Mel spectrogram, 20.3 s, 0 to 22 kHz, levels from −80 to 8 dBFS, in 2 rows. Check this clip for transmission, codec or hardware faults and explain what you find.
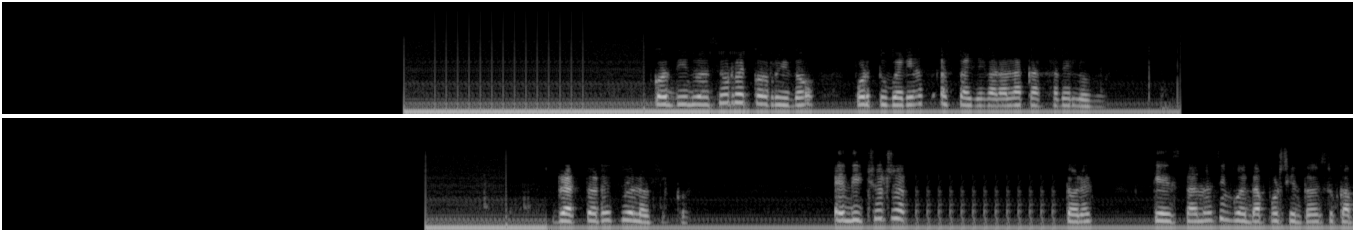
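Yes, there are two faults. A system hang loop occurs at 3.24–4.44 s and again at 16.98–18.09 s. The system froze while the hardware kept replaying one 85 ms buffer (which fits 4096 samples) 14 and 13 times, producing an 11.7 Hz machine-gun stutter.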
